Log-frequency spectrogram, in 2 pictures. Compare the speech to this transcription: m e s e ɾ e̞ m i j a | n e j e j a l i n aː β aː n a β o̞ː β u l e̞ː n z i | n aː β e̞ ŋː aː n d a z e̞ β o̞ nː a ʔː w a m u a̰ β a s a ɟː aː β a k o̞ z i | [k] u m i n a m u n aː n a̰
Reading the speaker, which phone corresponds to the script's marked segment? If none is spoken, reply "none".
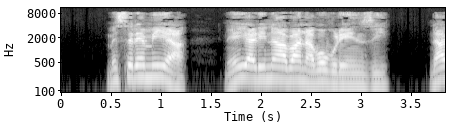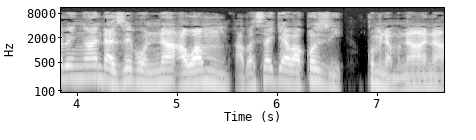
k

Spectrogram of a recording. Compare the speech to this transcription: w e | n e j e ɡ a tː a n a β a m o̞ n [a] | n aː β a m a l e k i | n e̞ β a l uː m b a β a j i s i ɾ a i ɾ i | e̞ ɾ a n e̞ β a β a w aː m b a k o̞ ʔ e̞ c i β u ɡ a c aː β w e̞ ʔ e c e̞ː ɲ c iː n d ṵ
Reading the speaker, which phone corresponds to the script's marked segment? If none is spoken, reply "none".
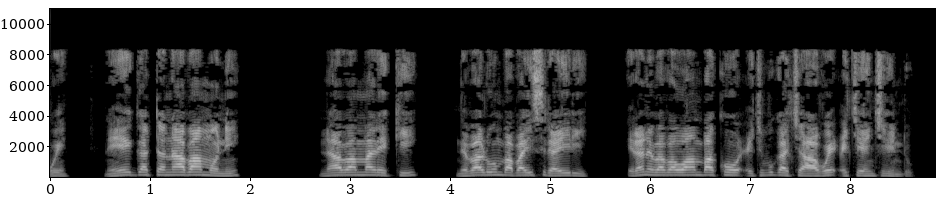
i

